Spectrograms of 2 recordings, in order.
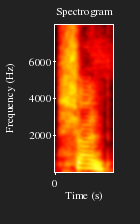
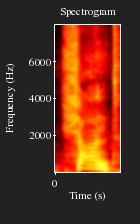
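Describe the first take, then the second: First: Shan't with the a of cat; second pronunciation. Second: Shan't with a long ah, SHAHNT; first pronunciation. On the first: Teacher shows the other pronunciation, shan't with short a. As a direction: say "shan't" as SHANT, rhyming with ant. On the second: Teacher shows one of two pronunciations, shan't with long ah. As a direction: say "shan't" with the open vowel of father. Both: Shown as a demonstration. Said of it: "इनके दो pronunciation होते हैं".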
